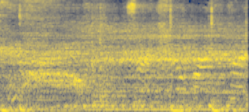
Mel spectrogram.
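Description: Metalcore band playing live through a large PA, with shouted vocals over fast, pounding kick drums and heavy guitars, loud and dense as heard from within the crowd.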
